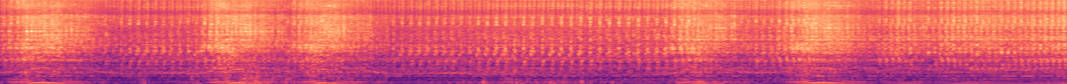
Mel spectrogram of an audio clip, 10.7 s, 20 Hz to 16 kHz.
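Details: VAZ 21099, cold engine with repeated throttle blips: sharp metallic knock over the idle that rises with revs; began faint at idle, grew louder after 50 km and then stayed the same, about 350 km driven since; cause not yet found.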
